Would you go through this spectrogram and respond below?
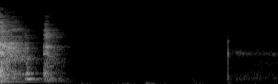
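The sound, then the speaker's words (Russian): A rough cough in two quick bursts at the start, followed by near silence and then a single sharp click with a faint ringing tail. “Кто-то кашляет у нас? Это я кашляю.”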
